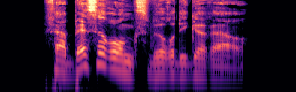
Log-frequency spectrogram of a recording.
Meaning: inflection of verbesserungswürdig: 1. strong/mixed nominative masculine singular comparative degree 2. strong genitive/dative feminine singular comparative degree
- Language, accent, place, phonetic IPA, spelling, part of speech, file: German, Germany, Berlin, [fɛɐ̯ˈbɛsəʁʊŋsˌvʏʁdɪɡəʁɐ], verbesserungswürdigerer, adjective, De-verbesserungswürdigerer.ogg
